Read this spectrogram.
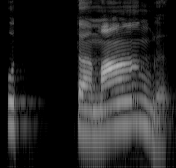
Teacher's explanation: उत्तम में जो अ है और इसका अ मिला करके दीर्घ हो जाएगा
